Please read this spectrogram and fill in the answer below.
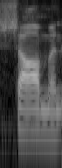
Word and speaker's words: shaman: We apparently have some people who weren't taught British English in the chat, as it is pronounced shaman in British English and shaman in American English.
